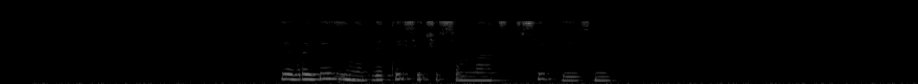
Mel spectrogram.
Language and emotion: Russian, sad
